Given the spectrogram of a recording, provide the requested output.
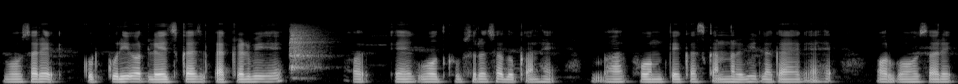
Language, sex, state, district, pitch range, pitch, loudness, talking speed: Hindi, male, Odisha, Khordha, 120-125 Hz, 120 Hz, -21 LUFS, 180 wpm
